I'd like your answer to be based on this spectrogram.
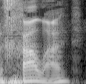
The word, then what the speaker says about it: challah: And you tasted challah for the first time, and I'm pronouncing it, I guess, with the Jewish pronunciation, challah, because that's what I say. – There you go. – But I'm sure challah is okay, too.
